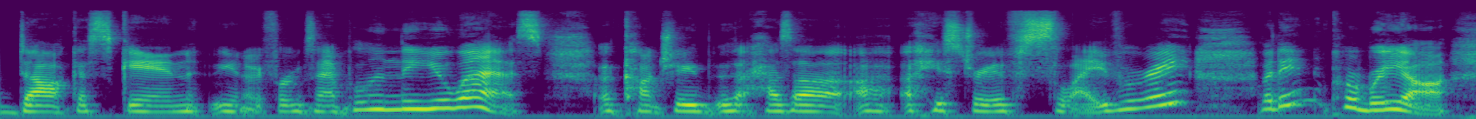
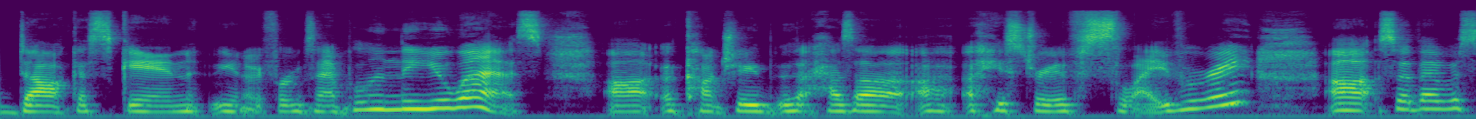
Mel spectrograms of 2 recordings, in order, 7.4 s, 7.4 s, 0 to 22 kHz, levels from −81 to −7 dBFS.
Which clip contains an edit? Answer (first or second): first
